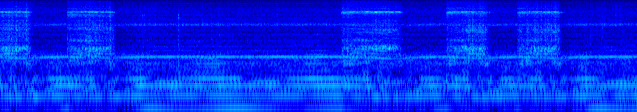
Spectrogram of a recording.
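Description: A metal tool rasps against a spinning grinding wheel in short bursts.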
